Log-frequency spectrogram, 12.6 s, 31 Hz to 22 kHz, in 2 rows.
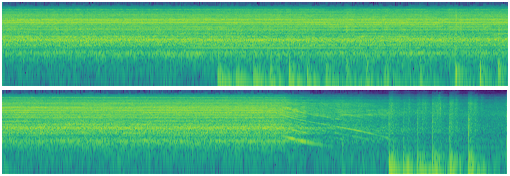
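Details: NovSight G5 6000A jump starter/tire inflator's built-in air pump inflating until taut: high steady motor whine holds about ten seconds, then winds down cleanly when switched off; normal running.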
